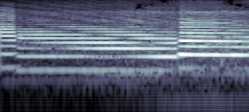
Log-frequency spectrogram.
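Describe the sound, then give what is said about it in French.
A fire engine siren blares loud as the fire engine approaches and passes, a sustained bright tone rich in overtones that shifts slightly in pitch partway through, with a low engine rumble growing underneath. No one speaks. “Une voiture de pompiers s'approche de nous. Et sa sirène nous semble de plus en plus aiguë.”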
